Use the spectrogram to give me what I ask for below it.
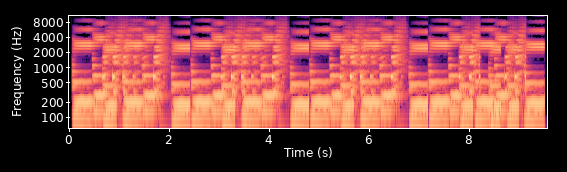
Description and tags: A Buggy Type Sound.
